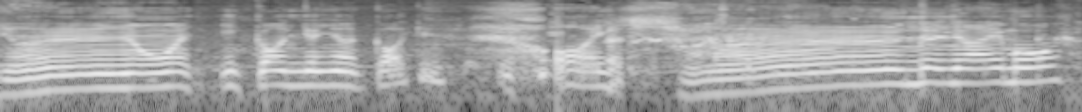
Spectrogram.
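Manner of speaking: high, garbled character voice; indignant Vicky. Acted. Vicky explains her friend's work, high garbled voice. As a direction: explain it all in a mangled put-on voice.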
